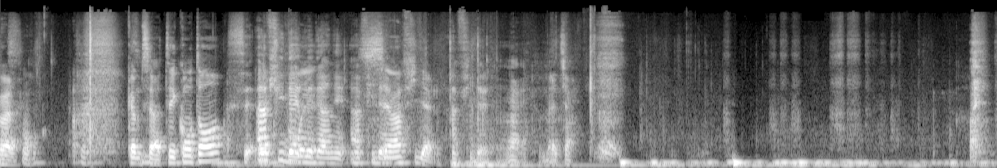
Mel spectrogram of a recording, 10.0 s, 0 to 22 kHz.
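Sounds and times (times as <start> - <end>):
speech: 0.0 - 6.4
felt-tip marker squeaking and scratching on paper: 7.2 - 9.1.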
